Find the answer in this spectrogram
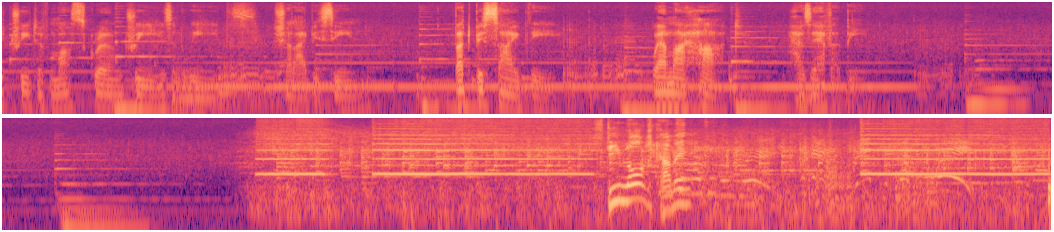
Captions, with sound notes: "Of moss-grown trees and weeds, shall I be seen "But beside thee, where my heart has ever been. " (HORN BLOWING) Steam launch coming. - Get out of the way. - Get out of the way!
